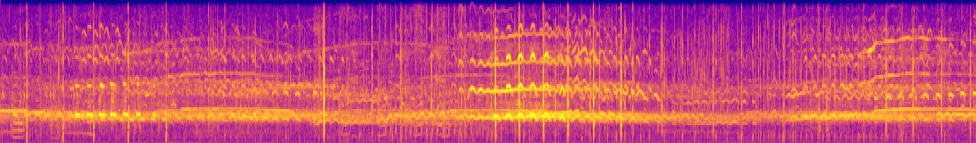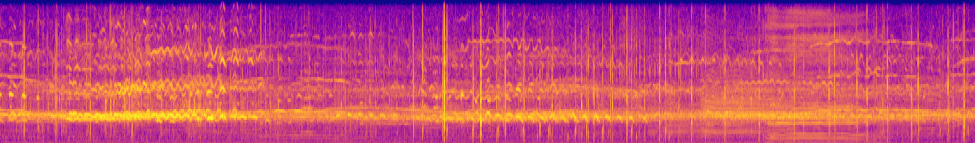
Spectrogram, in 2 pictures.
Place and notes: United States Minor Outlying Islands - Laysan albatross soundscape ...
Laysan albatross soundscape ... Sand Island ... Midway Atoll ... laysan calls and bill clapperings ... warm ... slightly blustery morning ...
